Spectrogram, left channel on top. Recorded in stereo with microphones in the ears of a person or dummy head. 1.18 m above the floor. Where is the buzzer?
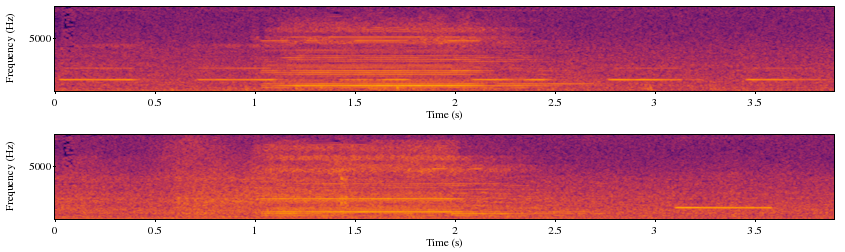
25° right (ahead or behind), 3.5 m.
